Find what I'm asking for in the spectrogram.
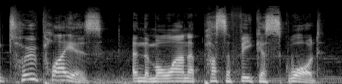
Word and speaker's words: Pacifica: Moana Pacifica, I think is how you say it. You say Pacifica, yeah.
